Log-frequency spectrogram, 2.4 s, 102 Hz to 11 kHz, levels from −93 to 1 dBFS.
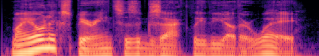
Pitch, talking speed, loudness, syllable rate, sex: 100 Hz, 200 wpm, -19 LUFS, 6.8 syllables/s, male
